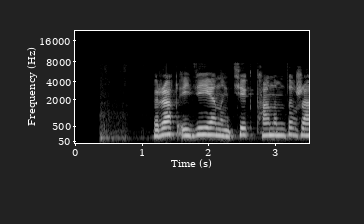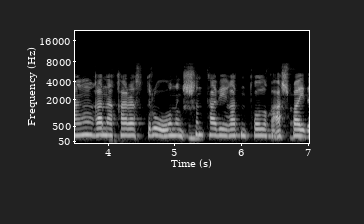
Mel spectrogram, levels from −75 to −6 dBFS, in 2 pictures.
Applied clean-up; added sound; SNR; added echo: none; none; none; none.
